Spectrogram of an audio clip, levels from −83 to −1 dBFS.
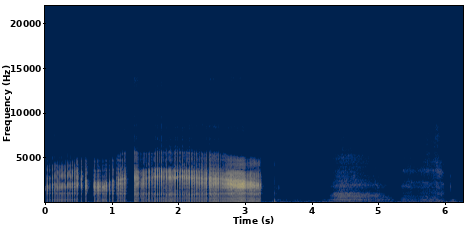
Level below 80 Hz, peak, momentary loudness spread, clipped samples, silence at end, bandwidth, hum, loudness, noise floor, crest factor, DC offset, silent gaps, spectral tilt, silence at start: -68 dBFS; -12 dBFS; 14 LU; under 0.1%; 0.35 s; 16 kHz; none; -33 LUFS; -70 dBFS; 26 dB; under 0.1%; none; -2.5 dB/octave; 0.15 s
